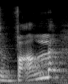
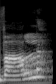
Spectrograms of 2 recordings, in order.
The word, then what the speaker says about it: Wall: 17th and Kim Valley it's spelled English wall but her pronunciation is Val so Kim Val was the Swedish journalist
